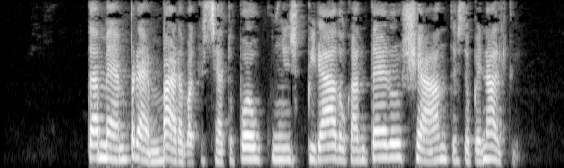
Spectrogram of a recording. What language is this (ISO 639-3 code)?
glg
